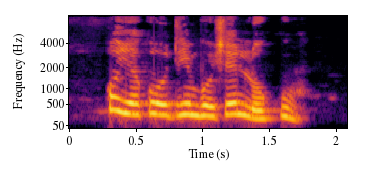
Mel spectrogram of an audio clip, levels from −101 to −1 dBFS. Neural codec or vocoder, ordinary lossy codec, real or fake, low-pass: none; none; real; none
